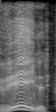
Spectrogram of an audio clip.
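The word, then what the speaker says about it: Weill: Кстати, заметьте, что я говорю Валь, хотя традиционное российское произношение предлагает Вейль. – Курт Вейль. – Курт Вейль. Но, вы знаете, альтернатива всегда во всех словарях также Валь. И я предпочитаю Валя в данном случае.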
